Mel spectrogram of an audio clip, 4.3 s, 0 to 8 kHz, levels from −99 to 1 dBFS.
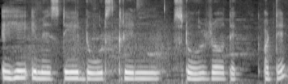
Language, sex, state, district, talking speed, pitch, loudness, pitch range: Odia, female, Odisha, Khordha, 125 wpm, 210 Hz, -15 LUFS, 205-220 Hz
